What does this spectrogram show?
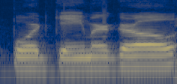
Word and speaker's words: boardgaymergirl: it my thing is board gamer girl and then when you say out loud you missed the gay like gay yeah g a y m e r yes spell it yep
